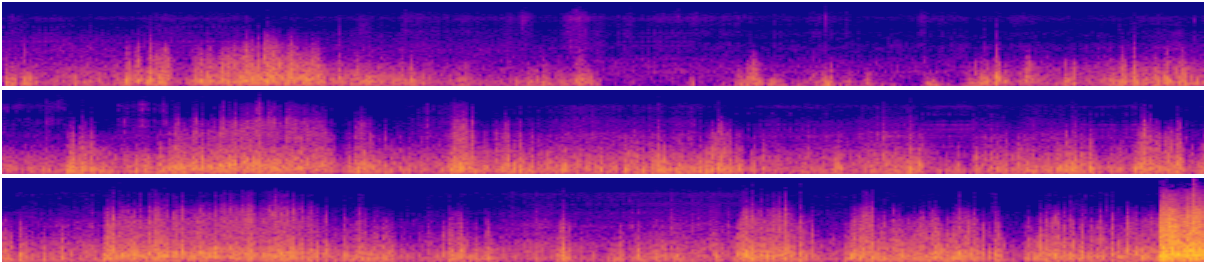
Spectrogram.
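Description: Strong wind buffeting the camera microphone in irregular gusts, with a few abrupt dropouts early on.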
